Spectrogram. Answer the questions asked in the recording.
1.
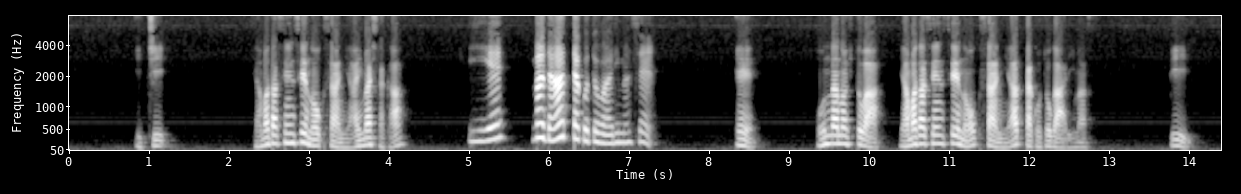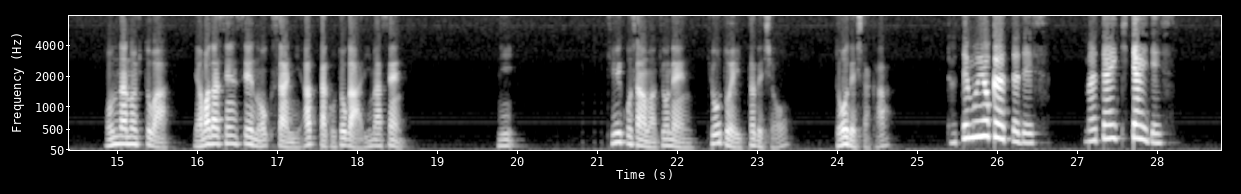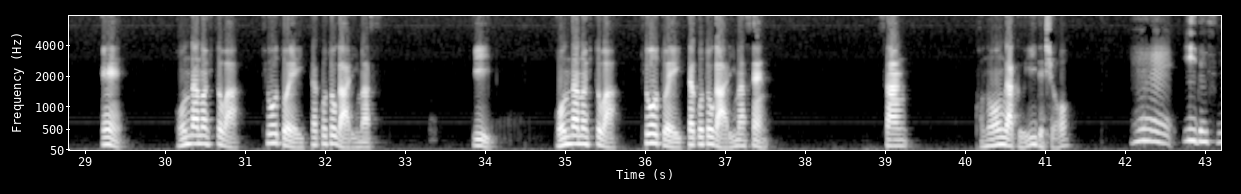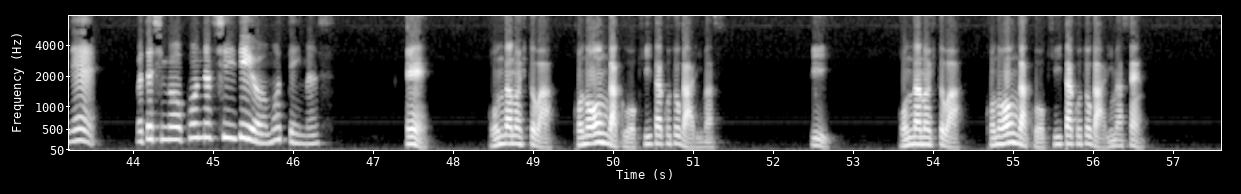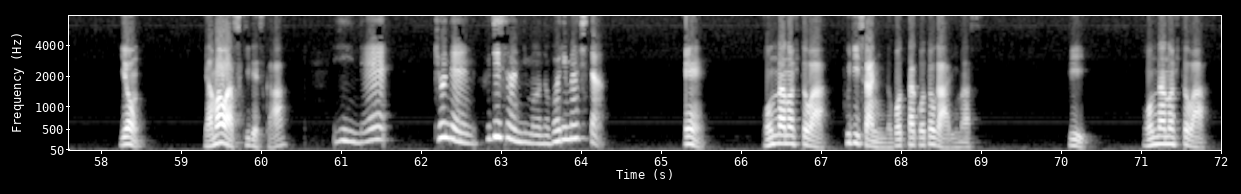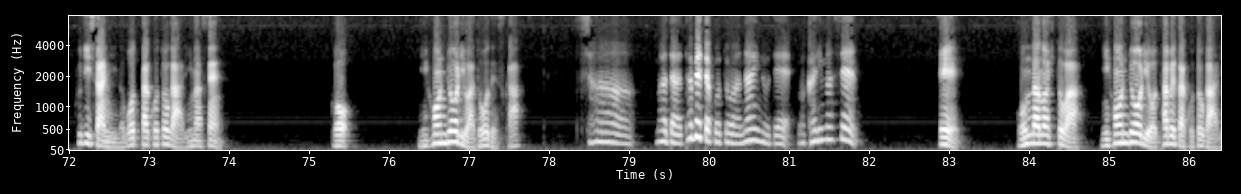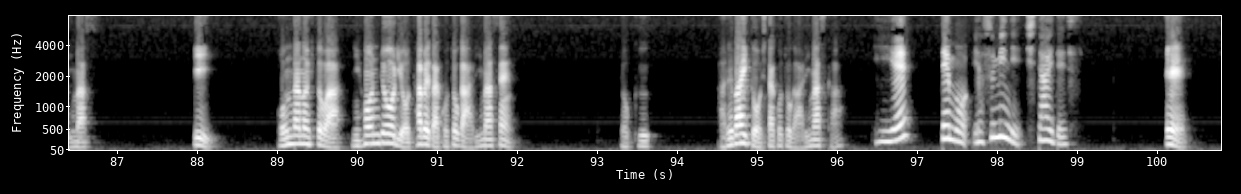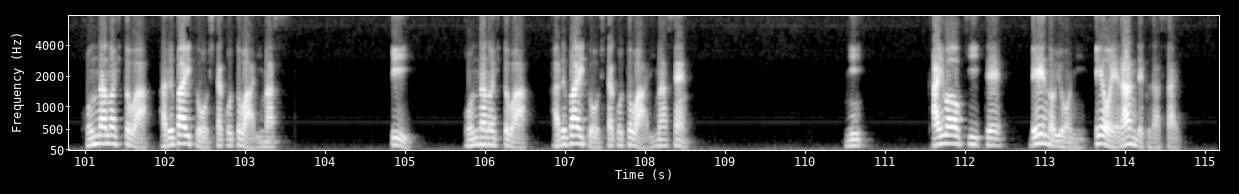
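B: 女の人は山田先生の奥さんに会ったことがありません。
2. A: 女の人は京都へ行ったことがあります。
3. A: 女の人はこの音楽を聴いたことがあります。
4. A: 女の人は富士山に登ったことがあります。
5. B: 女の人は日本料理を食べたことがありません。
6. B: 女の人はアルバイトをしたことはありません。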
